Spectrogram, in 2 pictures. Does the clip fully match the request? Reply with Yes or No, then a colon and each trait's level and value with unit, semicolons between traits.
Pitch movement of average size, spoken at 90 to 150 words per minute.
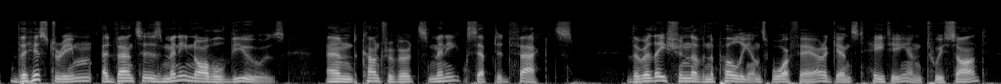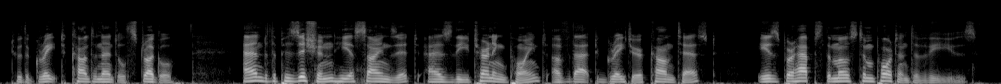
Yes: average, 4.3 semitones; average, 140 wpm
